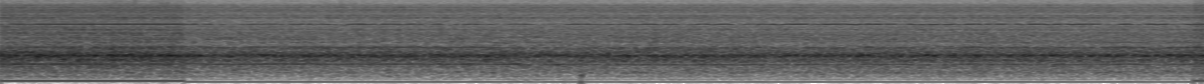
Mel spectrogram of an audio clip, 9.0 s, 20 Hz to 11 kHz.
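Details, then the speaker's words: ISDT FD-100 discharger with its tiny 40mm fan, discharging a battery pack at 6 amps. Steady, airy whir with a constant tone that shifts only slightly once: the cooling fan is spinning hard and smoothly, working normally. "So sorry for the fan, it's at 6 amps right now."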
